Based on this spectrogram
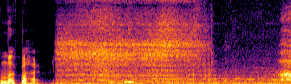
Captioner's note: takes a HUGE sniff of her armpit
